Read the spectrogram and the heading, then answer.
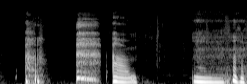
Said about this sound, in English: cleared my throat. Oh God. I guess I can edit out clearing my throat. That's fine to do.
